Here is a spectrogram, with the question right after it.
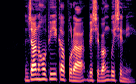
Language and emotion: Bodo, neutral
